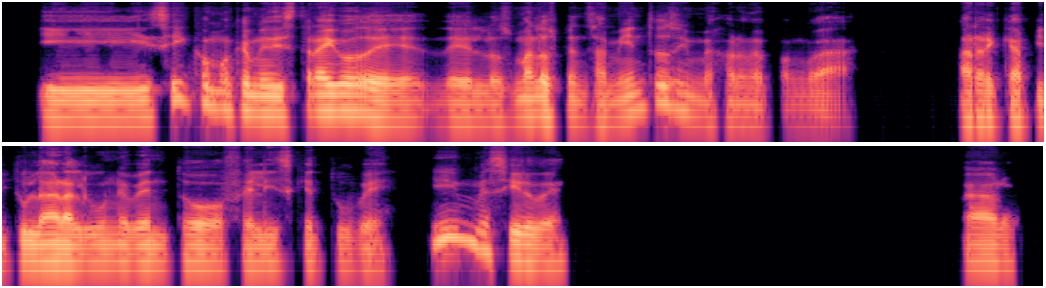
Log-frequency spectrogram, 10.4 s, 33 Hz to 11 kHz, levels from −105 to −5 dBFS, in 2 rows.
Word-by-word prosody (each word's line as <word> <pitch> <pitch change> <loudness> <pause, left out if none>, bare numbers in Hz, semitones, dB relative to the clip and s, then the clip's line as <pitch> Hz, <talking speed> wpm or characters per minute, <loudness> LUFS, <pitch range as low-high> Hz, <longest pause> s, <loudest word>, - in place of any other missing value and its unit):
y 95 0 +1
sí, 145 - -2
como 165 -5 -1
que 125 - +3
me 110 - +4
distraigo 120 +2 +5
de 90 -2 +4
de 85 0 -3
los 85 -1 -5
malos 100 0 +3
pensamientos, 100 - -3
y 120 - -5
mejor 85 -6 -8
me - - -6
pongo 75 +2 -9
a - - -9 0.5
a - - +1
recapitular 95 -1 +2
algún 95 +1 +1
evento 90 -1 0
feliz 85 0 -5
que - - -7
tuve, 85 -1 -9 0.2
y 230 +5 0
me 205 -10 -1
sirve. 95 -8 0 2.0
Claro. 90 -1 -1
95 Hz, 155 wpm, -26 LUFS, 90-110 Hz, 2.0 s, distraigo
